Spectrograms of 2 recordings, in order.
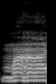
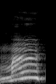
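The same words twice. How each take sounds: First: The tone stays level in the middle. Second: The tone goes up slightly. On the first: This is how one dialect says it. "มาเนี่ยมันสามัญ" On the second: This is how another dialect says it. "มันขึ้นไปหน่อย"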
